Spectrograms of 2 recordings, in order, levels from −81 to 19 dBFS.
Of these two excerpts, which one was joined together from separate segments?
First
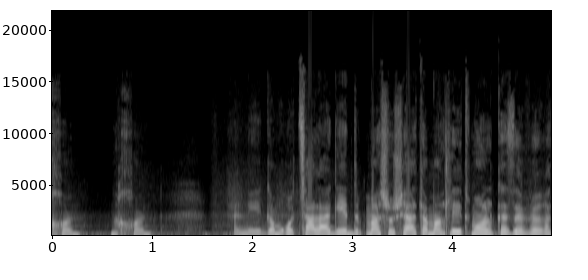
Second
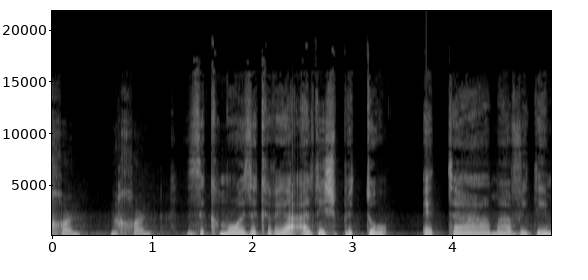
second; 1 cut; at 1.2 s

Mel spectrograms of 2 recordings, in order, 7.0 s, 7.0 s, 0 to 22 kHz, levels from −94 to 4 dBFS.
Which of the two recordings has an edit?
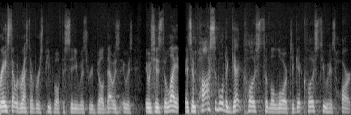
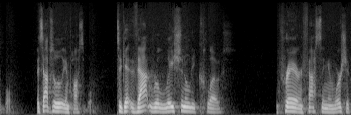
first; 1 cut; at 3.5 s

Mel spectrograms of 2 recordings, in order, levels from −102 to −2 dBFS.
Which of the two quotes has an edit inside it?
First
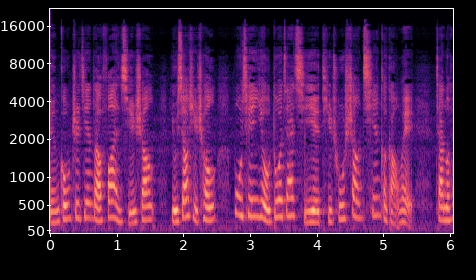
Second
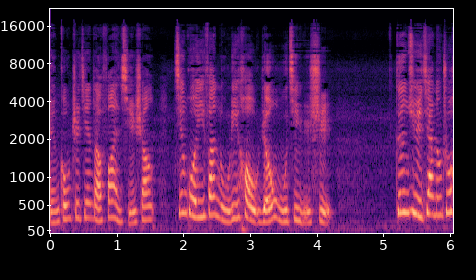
second; 1 cut; at 1.7 s

